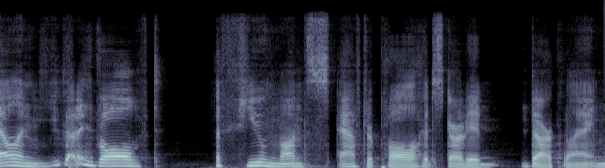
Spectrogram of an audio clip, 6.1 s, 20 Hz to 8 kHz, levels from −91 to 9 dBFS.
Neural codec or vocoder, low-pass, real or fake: codec, 24 kHz, 1 kbps, SNAC; 7.2 kHz; fake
